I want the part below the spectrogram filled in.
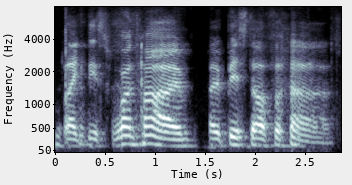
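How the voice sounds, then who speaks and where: A man's voice: medium pitch, takes it slowly, fairly bright tone, muffled recording. A man in a casual group chat who tells stories at an easy pace and often breaks into laughs. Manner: laid-back, laughs often, storytelling.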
